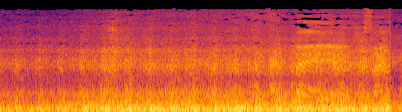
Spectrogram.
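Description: Rally car engine idling with a steady, deep rumble.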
